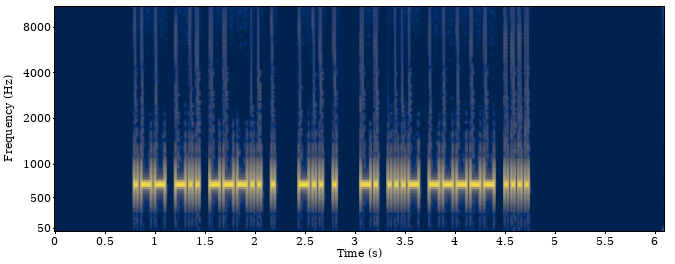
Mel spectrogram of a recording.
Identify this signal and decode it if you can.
Morse code, heard as a keyed tone, about 36 wpm, 700 Hz. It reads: WD8E DE NV0H
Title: USA Callsign DE Callsign - 4 Characters - 35wpm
